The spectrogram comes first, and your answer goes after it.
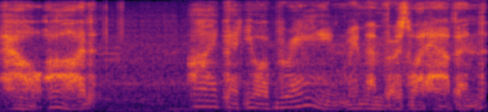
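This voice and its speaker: This man puts on a character voice. He speaks at a very slow pace. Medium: game stream. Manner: prim, clinical.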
